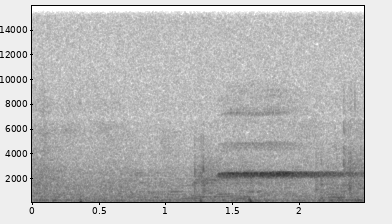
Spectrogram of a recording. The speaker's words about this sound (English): The referees blow their whistle, and we're about to get underway for the next 5 seconds.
